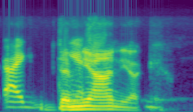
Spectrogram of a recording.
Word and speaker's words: Demjanjuk: Demjanjuk. – Demjanjuk.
